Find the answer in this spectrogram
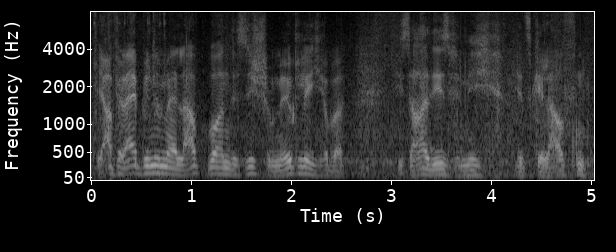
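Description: Man as a gruff, lowish-voiced farmer. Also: a little fast, noisy background, natural voice. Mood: dismissive. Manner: brusque, dismissive. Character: gruff, evasive male farmer.

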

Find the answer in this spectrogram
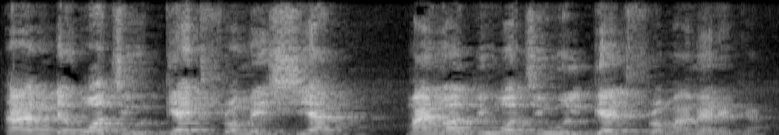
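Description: High, bright-voiced man with a Nigerian accent. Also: very animated. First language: Igbo. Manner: measured, rhetorical, many hesitations. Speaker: guest professor. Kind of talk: reflective interview answers. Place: small indoor room. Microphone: video call. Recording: echoey room on a video call.

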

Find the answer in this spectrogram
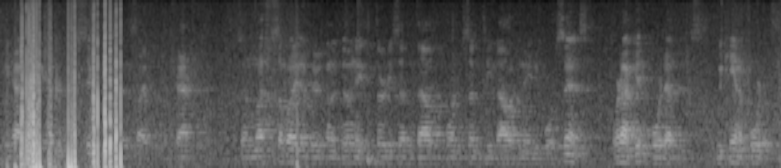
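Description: Fast, blunt council member in an echoey hall. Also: male voice, lowish voice, level tone. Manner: blunt, fast, argues with budget figures. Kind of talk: council meeting debate. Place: large wood-paneled meeting hall. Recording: echoey hall, loud hiss.

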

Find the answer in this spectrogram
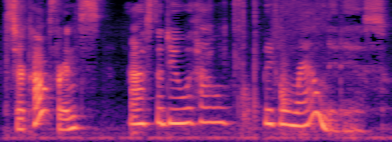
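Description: A woman's voice: high-pitched, big pitch swings, measured pace. A woman reading a storybook aloud to children, adding reassuring asides and explaining the pictures. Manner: reassuring, talks directly to child listeners. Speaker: storybook reader.

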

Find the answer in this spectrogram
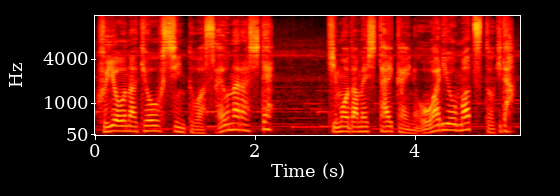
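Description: Composed young detective. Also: male voice, on the high side, very animated, a little mellow. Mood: reassuring. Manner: measured, explanatory, self-assured. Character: youthful male detective, composed, analytical and confident. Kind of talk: anime game voice acting. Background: faint background music.

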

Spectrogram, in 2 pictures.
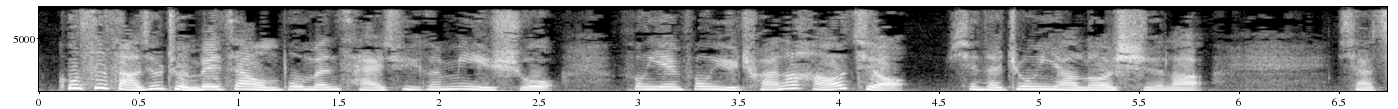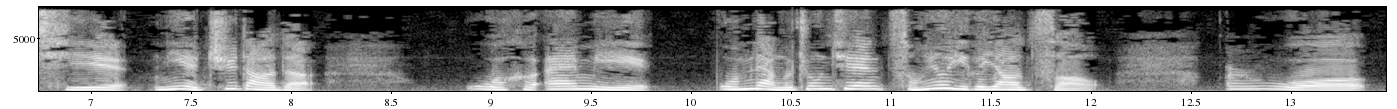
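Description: A woman playing a gentle, anxious young secretary in a radio drama, speaking in a hesitant, subdued way. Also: fairly high pitch, normal speed, no echo, dull audio, natural voice. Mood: resigned, troubled. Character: gentle, anxious young office secretary, resigned and self-effacing.

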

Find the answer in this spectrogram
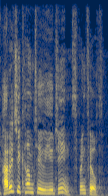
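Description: A man hosting a studio panel interview, talking in a relaxed, loose way with plenty of fillers. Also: high-pitched, moderate pace. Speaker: TV show host. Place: TV studio, panel at a long table.

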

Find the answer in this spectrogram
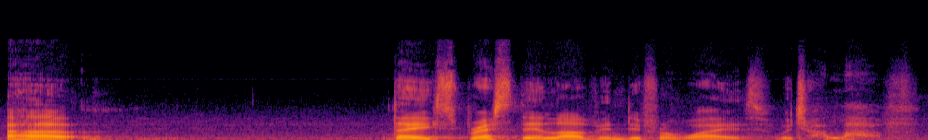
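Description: Hoarse man preaching conversationally. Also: mid-range voice, lively intonation, measured pace. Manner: conversational, repeats phrases for emphasis. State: hoarse, croaky voice. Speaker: pastor. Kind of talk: sermon. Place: venue hall during a church service.

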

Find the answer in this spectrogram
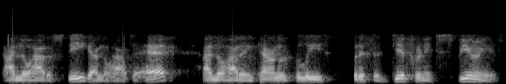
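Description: A man in his fifties, a guest pastor, preaching a measured sermon with a strong voice from an office over a video call, rising with emphasis and repeating words as he builds. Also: fairly low pitch, lively intonation. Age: 50s. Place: office with framed certificates, indoors. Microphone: video call, laptop camera. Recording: tinny phone-like video-call audio.

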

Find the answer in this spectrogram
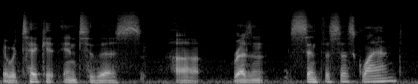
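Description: A man's voice: lowish voice, a little slow, gravelly. A man in his thirties explaining his work as a creature designer in a behind-the-scenes interview. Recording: music playing behind the voice.

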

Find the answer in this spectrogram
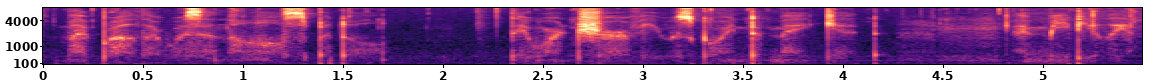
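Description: Young woman doing asmr story reading, all soft breathy whispering right up on the mic, hushed and careful. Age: young adult. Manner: hushed, deliberate narration. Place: small decorated room indoors. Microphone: large studio microphone up close.

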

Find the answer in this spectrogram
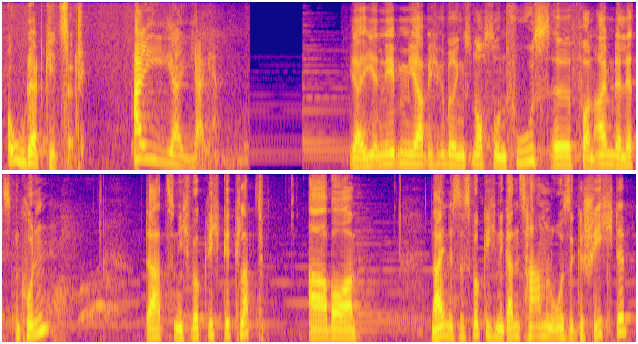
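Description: A man's voice: on the high side, normal speed, pauses often, faint music behind. A middle-aged man hosting a casual talk show in a spa studio, chatty and joking, speaking into a handheld mic. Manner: jokey, chatty.

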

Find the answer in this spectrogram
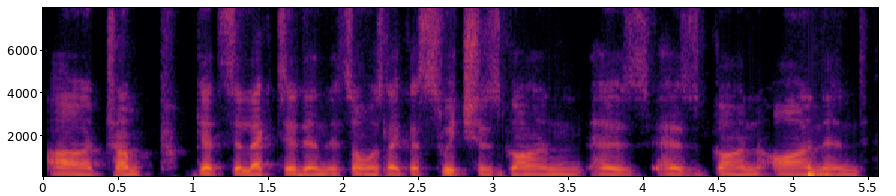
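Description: Deep-voiced man, thoughtful and halting. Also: little pitch movement. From Canada, born in East Africa. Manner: thoughtful, halting, many repeated words. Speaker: conversation partner. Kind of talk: reflective video-call conversation.

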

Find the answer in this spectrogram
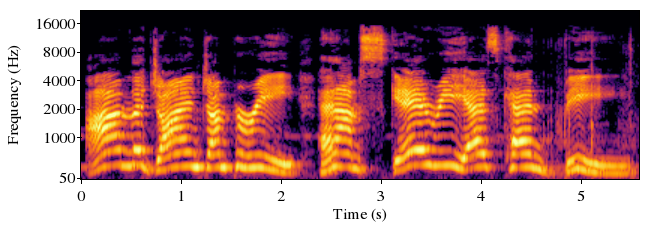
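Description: A woman voicing a loud, boastful, menacing monster in a children's storybook, with slow, drawn-out booming lines. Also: big pitch swings, faint music behind, exaggerated voice.

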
